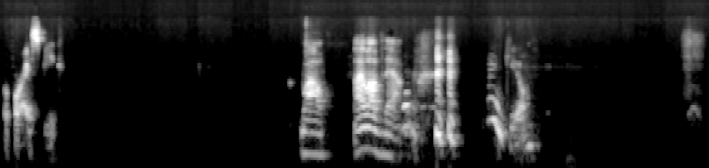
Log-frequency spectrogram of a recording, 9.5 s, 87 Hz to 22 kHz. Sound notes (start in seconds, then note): 5.6 chuckles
